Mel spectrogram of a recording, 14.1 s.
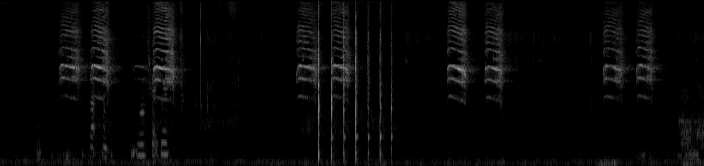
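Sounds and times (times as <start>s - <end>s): bird calling: 5.9s - 7.4s.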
